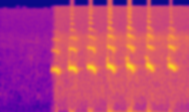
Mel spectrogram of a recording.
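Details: Mated osprey pair nesting on Kent Island, Maryland, July dawn: loud rapid run of downslurred whistled notes, about five per second, clean and close.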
